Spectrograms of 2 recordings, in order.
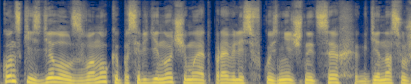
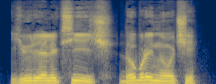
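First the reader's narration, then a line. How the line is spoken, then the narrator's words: Deep bass voice. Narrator (Russian): пробасил он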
